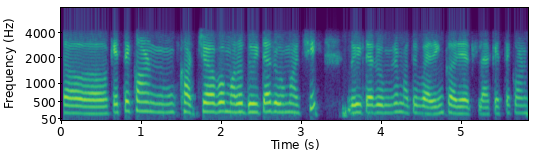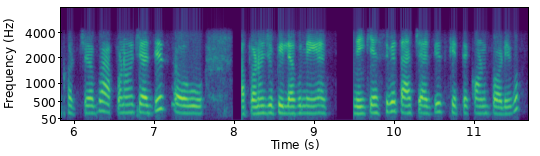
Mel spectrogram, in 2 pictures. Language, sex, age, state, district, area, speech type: Odia, female, 45-60, Odisha, Sundergarh, rural, conversation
